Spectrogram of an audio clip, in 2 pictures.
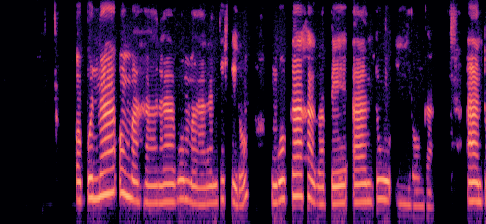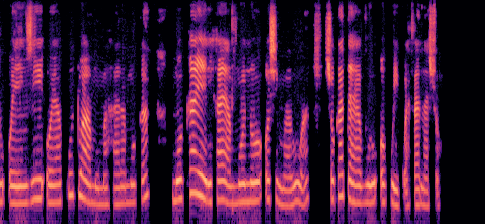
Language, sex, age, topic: Oshiwambo, female, 36-49, finance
